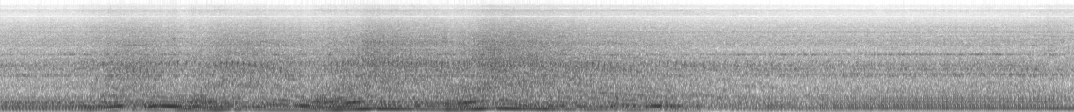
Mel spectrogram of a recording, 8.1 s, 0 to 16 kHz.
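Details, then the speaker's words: 1983 Ford Thunderbird Turbo Coupe, 2.3 L turbo, 5-speed, unrun for 20 years, after a fix attempt (a bad injector was suspected): revs up and down cleanly, then a steady, even idle, running much better. "okay well it's running much much better almost like it's running 25 percent better"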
